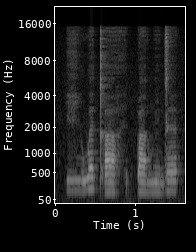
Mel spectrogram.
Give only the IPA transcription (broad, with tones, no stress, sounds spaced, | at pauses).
ɣ i˨ w ɛ˦ kʼ a˨ h ɪ˨ k͡p a˨ n ĩ˨ d ɛ˦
